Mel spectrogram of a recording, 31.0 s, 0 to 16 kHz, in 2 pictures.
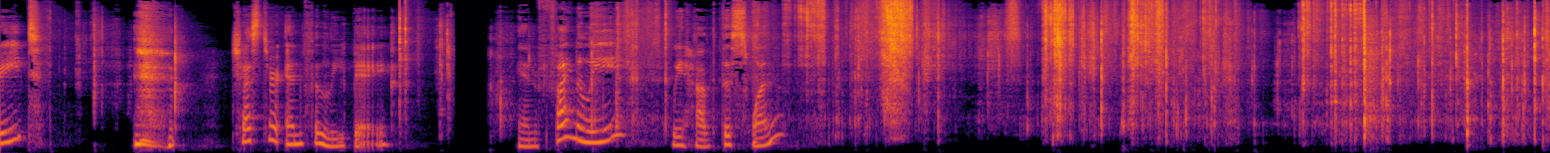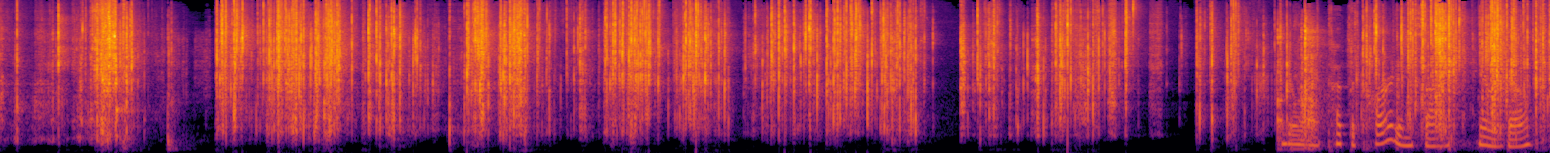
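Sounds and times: foil bag crinkling: 7.9s - 31.0s.

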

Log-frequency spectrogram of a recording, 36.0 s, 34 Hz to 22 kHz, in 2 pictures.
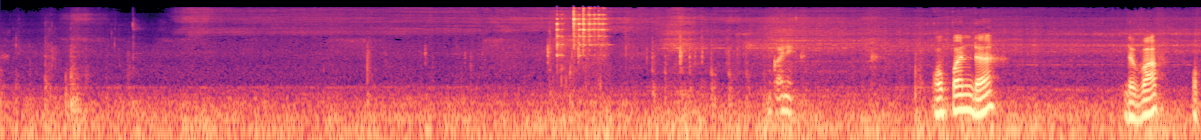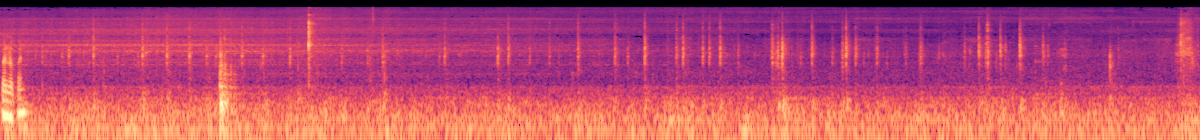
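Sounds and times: clicks and taps on metal fittings: 8.2s - 9.2s, 20.1s - 23.9s, 25.4s - 34.0s.

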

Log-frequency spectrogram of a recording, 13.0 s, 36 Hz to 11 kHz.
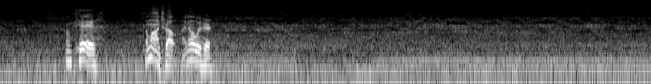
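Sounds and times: electric boat motor humming: 0.0s - 13.0s.

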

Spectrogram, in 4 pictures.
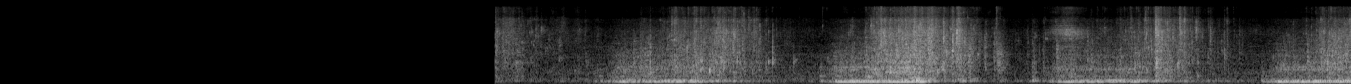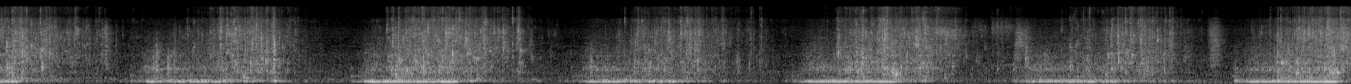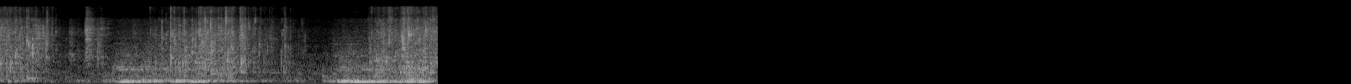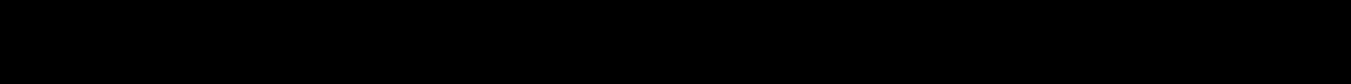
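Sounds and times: washing machine motor humming: 5.0s - 31.4s
water and clothes churning: 5.0s - 31.4s.

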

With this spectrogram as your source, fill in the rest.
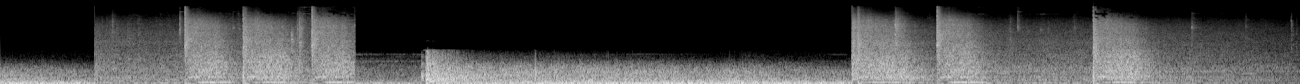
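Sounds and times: pistol shots: 1.8s - 3.6s, 8.5s - 12.5s.

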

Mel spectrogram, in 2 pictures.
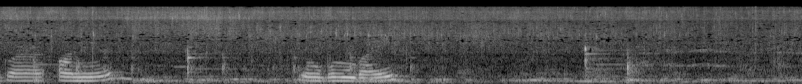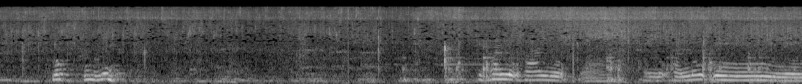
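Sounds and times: meat and onion sizzling in oil: 0.0s - 16.0s
utensil tapping pan: 0.2s - 4.4s, 5.8s - 6.8s, 11.8s - 16.0s.

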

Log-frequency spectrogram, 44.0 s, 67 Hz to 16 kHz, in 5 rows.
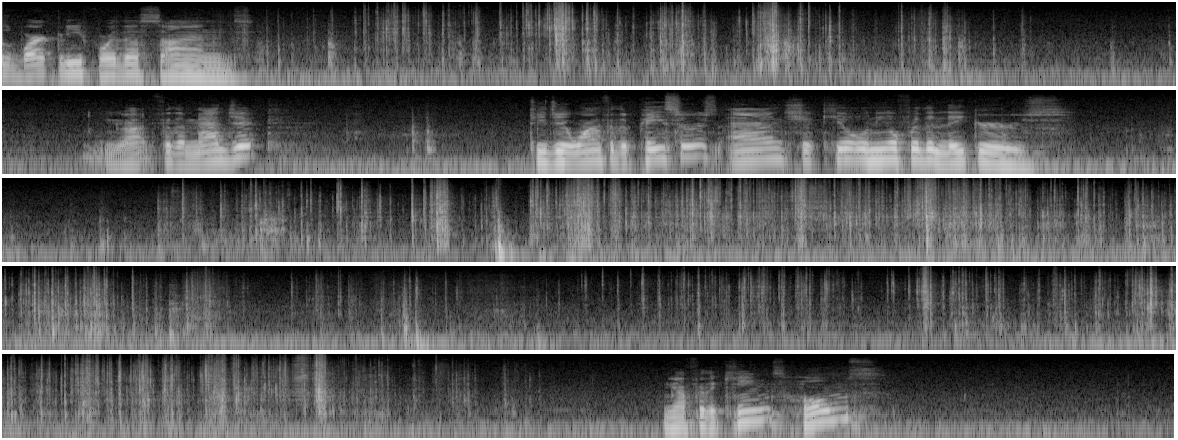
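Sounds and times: card pack wrappers tearing: 2.6s - 7.2s, 18.8s - 29.9s, 30.6s - 38.8s.

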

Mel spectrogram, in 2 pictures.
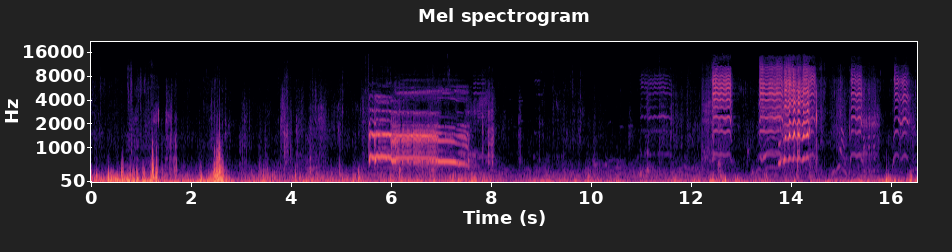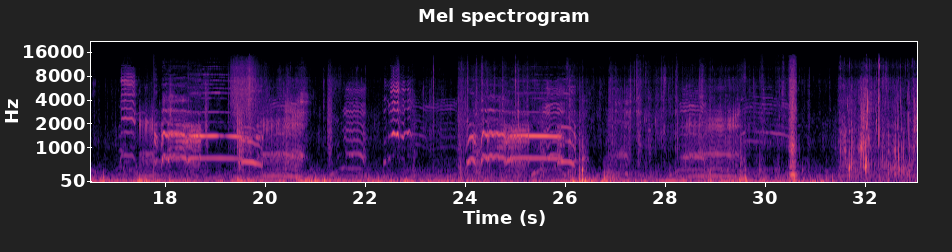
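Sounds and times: rooster crowing: 5.6s - 7.6s, 17.8s - 20.0s, 24.0s - 26.3s
goats bleating: 12.2s - 14.6s, 28.2s - 30.7s.

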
